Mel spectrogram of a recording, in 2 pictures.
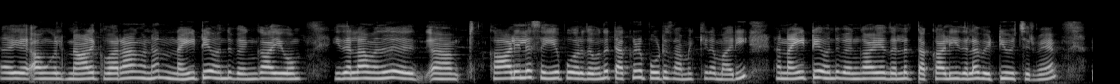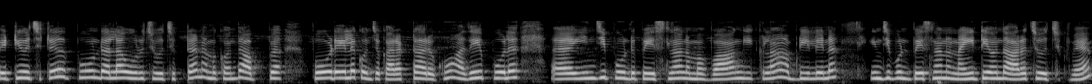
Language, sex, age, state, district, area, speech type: Tamil, female, 18-30, Tamil Nadu, Pudukkottai, rural, spontaneous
